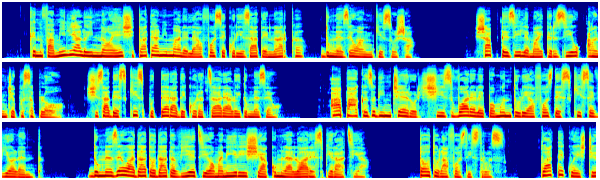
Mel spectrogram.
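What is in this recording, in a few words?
Romanian, Audiobook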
